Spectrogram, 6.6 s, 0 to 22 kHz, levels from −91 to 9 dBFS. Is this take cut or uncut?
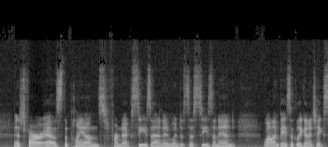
cut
